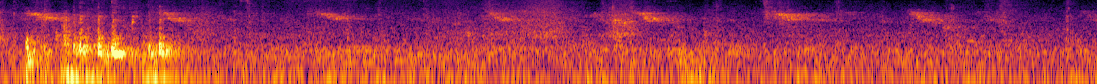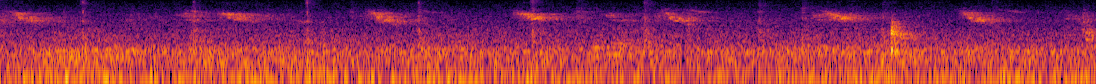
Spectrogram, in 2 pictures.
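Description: A small bird chirping over and over, short high notes about twice a second, each dropping slightly in pitch. A brief, louder, lower sound comes in the first second.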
